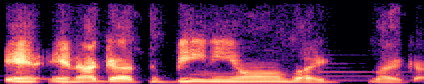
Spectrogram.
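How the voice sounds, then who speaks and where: A man's voice: mid-range voice, steady tone, a little fast, no echo, faint music behind. A man ranting boastfully and confrontationally on a livestream, heavy on slang. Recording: dull, dry lo-fi stream audio.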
